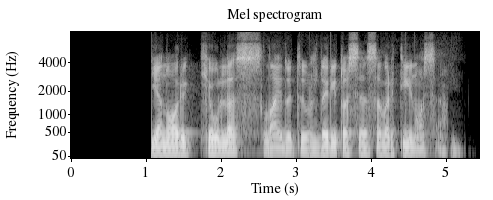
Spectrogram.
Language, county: Lithuanian, Šiauliai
